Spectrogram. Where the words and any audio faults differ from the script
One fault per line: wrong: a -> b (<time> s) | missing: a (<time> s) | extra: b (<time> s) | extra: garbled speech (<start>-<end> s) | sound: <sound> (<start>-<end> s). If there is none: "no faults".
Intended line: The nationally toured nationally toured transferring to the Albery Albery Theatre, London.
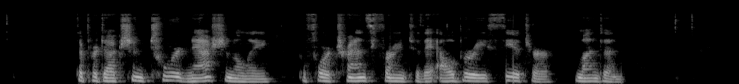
wrong: nationally -> production (0.8 s)
wrong: toured -> before (3.0 s)
missing: Albery (4.9 s)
